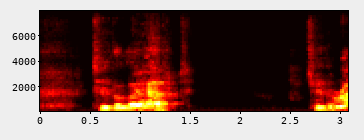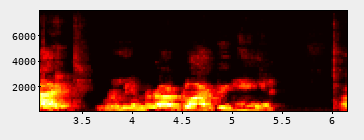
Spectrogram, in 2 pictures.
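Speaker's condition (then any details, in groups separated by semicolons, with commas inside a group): Cerebral palsy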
